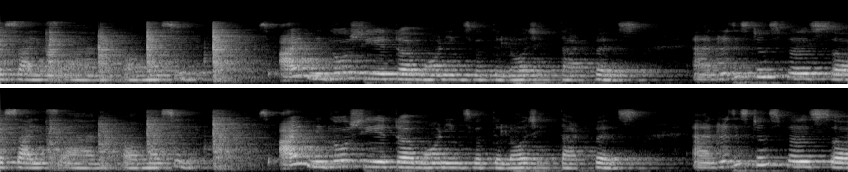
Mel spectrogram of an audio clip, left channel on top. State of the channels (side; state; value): both; normal; correlation 0.43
